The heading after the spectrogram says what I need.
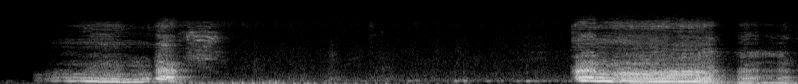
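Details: Horse coughing in his stall, a bad cough that worried the owner and later cleared after an allergy remedy: loud, deep, harsh, rasping coughs in bouts with quieter gaps; persistent horse cough.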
